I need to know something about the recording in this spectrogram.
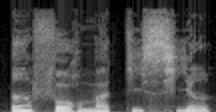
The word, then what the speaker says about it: informaticien: And the last group is IEN, informaticien, yin. So that's the way to pronounce this IEN, yin, okay?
